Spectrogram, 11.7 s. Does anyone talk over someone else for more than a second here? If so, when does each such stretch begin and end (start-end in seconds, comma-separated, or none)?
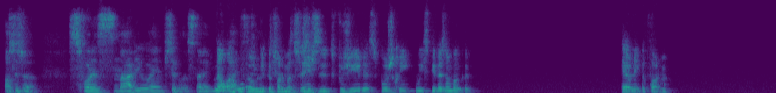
3.2-4.8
